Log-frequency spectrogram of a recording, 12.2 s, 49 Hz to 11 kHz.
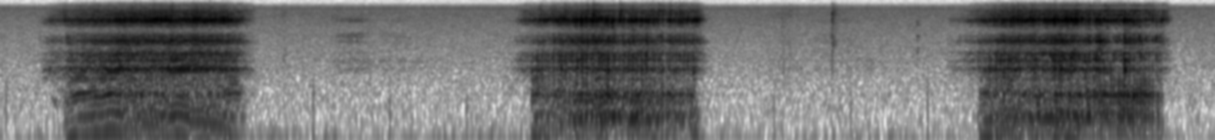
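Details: Adult woman snoring in bed at night, falling asleep within minutes and snoring a long time: three loud, rough, rattling snores about every four seconds, roughly 15 breaths a minute; heavy snoring.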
